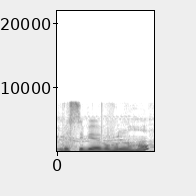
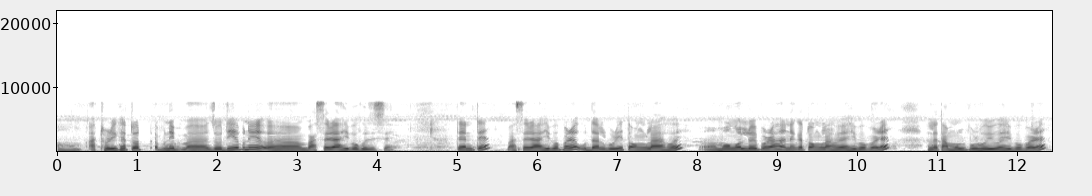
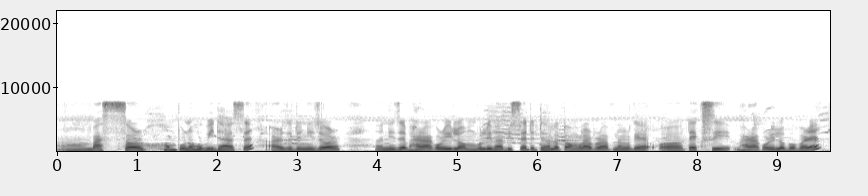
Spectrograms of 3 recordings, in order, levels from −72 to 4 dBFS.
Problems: none marked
